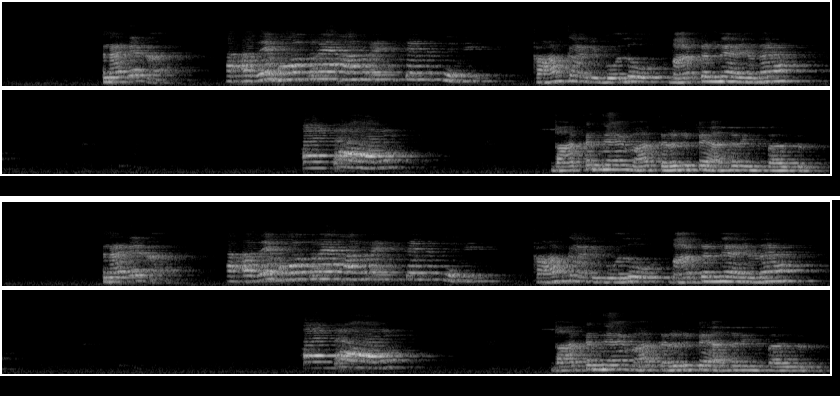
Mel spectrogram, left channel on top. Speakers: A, on the left; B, on the left.
A: سنا دورا
B: ادے بول تورے ہضر ا کت اتی تھی
A: کہاں کہرے بولو بات کرنے آئی ہو نا اں
B: آٹا آ
A: بات کرنے آئے بات کرو ج پہ آسا رہیں گ بال تو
